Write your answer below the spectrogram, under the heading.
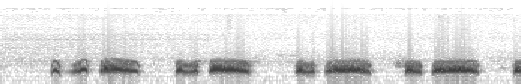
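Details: Spotted dove used as a decoy bird to provoke rivals, giving repeated cooing phrases: a short double coo followed by a longer, drawn-out coo, each phrase roughly once per second, clean with no other sounds.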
